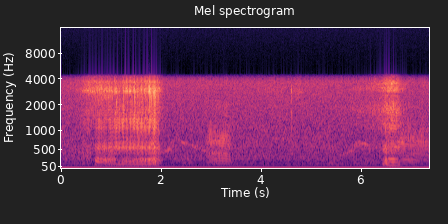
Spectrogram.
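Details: 10-month-old male American Bulldog asleep: rough, rattling snorts on breathing, one long and two shorter, with quiet gaps between; snoring.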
